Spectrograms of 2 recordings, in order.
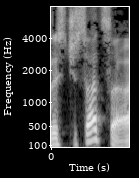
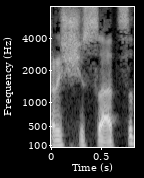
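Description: First: It is said in the usual standard pronunciation. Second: It is said in the old Moscow pronunciation. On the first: "Не расчесаться" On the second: "а расчесаться"

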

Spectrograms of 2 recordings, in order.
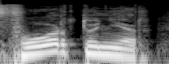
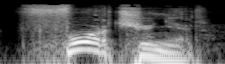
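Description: First: The middle consonant is a plain t sound. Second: The middle consonant is a ch sound. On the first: The speaker calls it wrong. "Не Фортунер" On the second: The speaker calls it right. "а Форчунер. Вот так он произносит"

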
